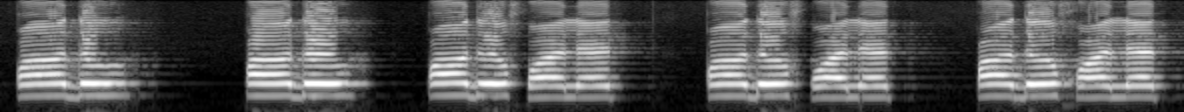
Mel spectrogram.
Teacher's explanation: کیوں؟ کیونکہ دال کے اوپر سکون ہے اور دال حروف قلقلہ میں سے ایک ہے، لہٰذا ہماری آواز ٹکرا کر ڈبل ساؤنڈ معلوم ہوگا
